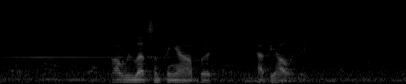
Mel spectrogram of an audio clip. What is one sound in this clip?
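A young man speaks loudly to a group.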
